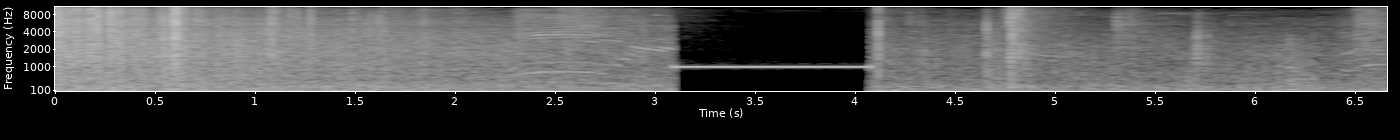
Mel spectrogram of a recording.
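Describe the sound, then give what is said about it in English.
Explosions thunder across a port city, with dense, roaring rumble and a few sharp bursts. Partway through, the noise cuts out for about a second and a steady high beep sounds alone. “The entire port city right now smells like chemicals. So that's got to be great. But listen to these explosions.”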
